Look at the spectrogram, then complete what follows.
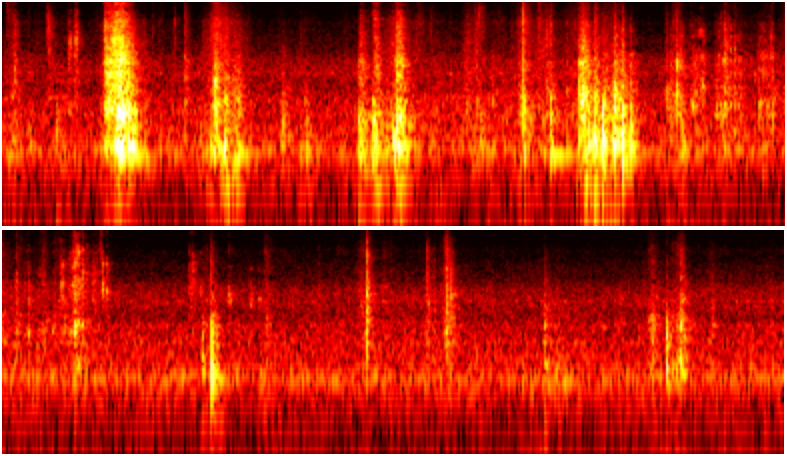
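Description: Bubble wrap and cardboard packaging rustling and crinkling in irregular bursts as a gas stove and its accessories are unpacked by hand, with scattered sharp clicks and knocks. The loudest rustles come about a second in and around six seconds in.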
